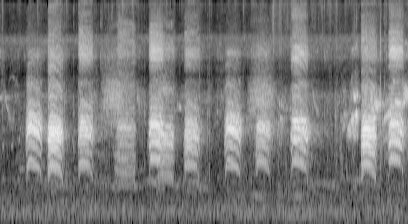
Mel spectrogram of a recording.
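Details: Harsh caws from crows competing for food, about a dozen rasping calls in roughly regular succession, each short and nasal, the last few running together.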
